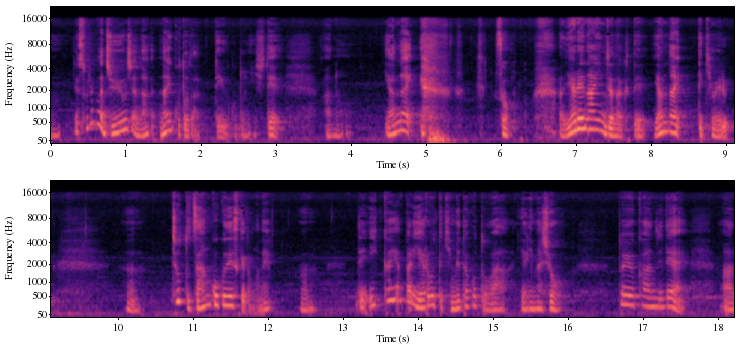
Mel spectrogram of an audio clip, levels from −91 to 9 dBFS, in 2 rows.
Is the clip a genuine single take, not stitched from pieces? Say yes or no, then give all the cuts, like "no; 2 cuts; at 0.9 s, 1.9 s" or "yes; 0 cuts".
yes; 0 cuts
